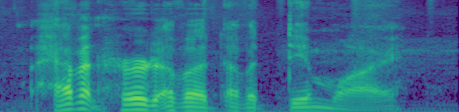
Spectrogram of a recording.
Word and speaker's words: Dimwi: haven't heard of a Dimwi. He's heard of a dimwit. Dimwi. So I said it wrong again anyway. That's a common misconception. Most people think I took the T off my name.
